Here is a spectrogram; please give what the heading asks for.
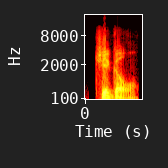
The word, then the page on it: jiggle: American English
